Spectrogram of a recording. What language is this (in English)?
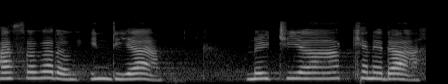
Bodo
